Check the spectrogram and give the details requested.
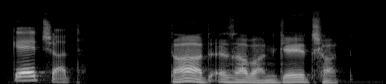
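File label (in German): "gaeaed scherd", wittlicher; Gäädscherd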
